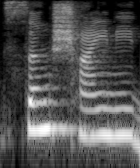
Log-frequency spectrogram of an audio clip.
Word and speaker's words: sunshiny: Não esquece desse Y, tá? Sunshiny. Porque ele tá fazendo o adjetivo, lembra que eu falei pra você? Sunshine, termina com E e o E é mudo, seria o brilho do sol, tá? E sunshiny tá fazendo o adjetivo. Então, esse Y tem que aparecer.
